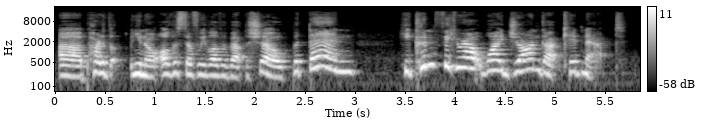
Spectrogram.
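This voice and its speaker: A woman hosting a casual fan vlog, gushing and excitable with lots of sighs, her nose a little stuffed up. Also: a little high, moderate pace. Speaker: vlog host. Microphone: handheld camera.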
